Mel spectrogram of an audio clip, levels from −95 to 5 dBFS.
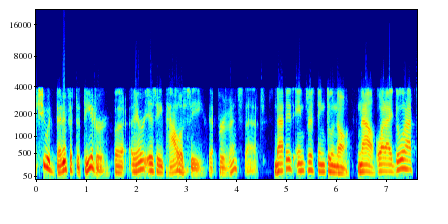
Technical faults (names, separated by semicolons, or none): iLBC codec; lost iLBC frames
